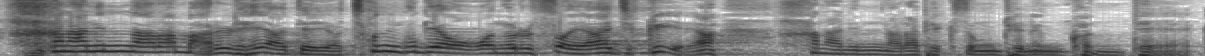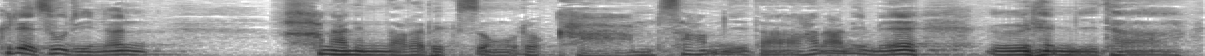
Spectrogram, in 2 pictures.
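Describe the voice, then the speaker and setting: A male pastor preaching a Sunday sermon, emphatic, swinging between forceful rises and hushed, quiet lines. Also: a little high, normal speed, vocal fry, husky. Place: church sanctuary.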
